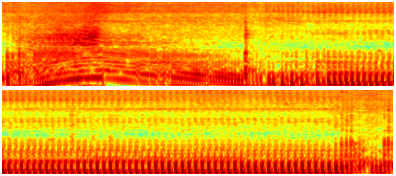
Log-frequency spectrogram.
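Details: Honda Grom clone single-cylinder after a valve adjustment: after a quick blip, settles into an even, steady putter at about four beats a second, no ticking or misses, no exhaust leak felt. Healthy idle.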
